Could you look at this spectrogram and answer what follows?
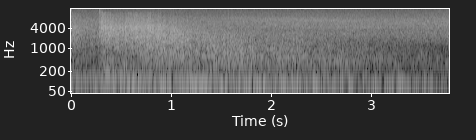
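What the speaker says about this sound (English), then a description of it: "And broadside to a couple of 19-inch guns" A broadside from 19-inch naval guns in Ultimate Admiral: Dreadnoughts lands as a heavy, rumbling blast that swells and then fades into a long, noisy roar, with no voices over it.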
